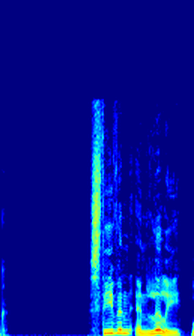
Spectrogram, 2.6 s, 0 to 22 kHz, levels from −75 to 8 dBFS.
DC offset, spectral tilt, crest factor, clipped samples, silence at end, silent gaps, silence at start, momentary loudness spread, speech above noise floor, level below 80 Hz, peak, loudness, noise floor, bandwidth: under 0.1%; -4.5 dB/octave; 18 dB; under 0.1%; 0 s; none; 1.2 s; 6 LU; 51 dB; -54 dBFS; -2 dBFS; -18 LUFS; -69 dBFS; 16 kHz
